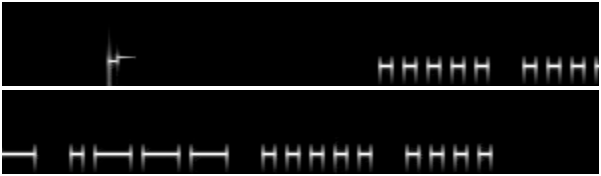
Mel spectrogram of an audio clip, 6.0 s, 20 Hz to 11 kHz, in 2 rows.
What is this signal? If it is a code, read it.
Morse code, heard as a keyed tone, about 20 wpm, 700 Hz. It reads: 5VJ5H
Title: Five Challenging Letter-Number Combinations 20wpm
